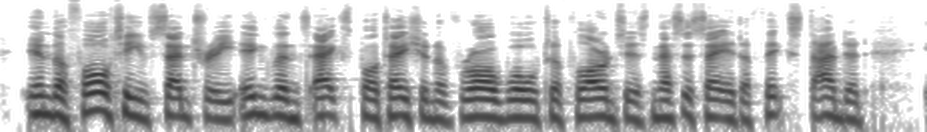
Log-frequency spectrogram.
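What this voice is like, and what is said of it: Put-on posh English accent. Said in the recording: “my most poshest accent or whatever. even though I can't do voice acting.”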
